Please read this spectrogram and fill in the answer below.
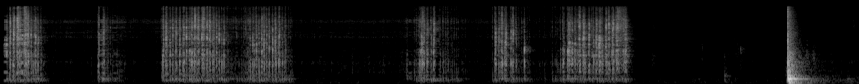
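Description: Nivea Men shaving foam aerosol can spraying foam into a plastic cup in several hissing bursts, the longest over a second. Just before the end comes a sharp knock as the can is set down on the bench.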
